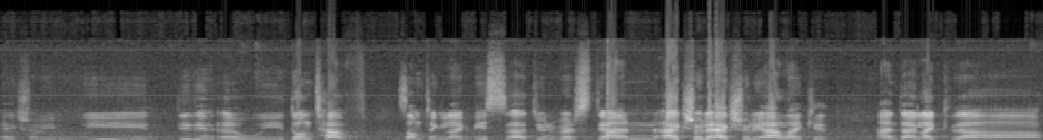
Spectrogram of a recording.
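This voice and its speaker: A man speaks with an Arabic accent at a fairly slow pace and a fairly high pitch, with ordinary pitch variation. Noticeable background noise sits behind him. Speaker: student. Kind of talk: classroom contribution. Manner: halting.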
